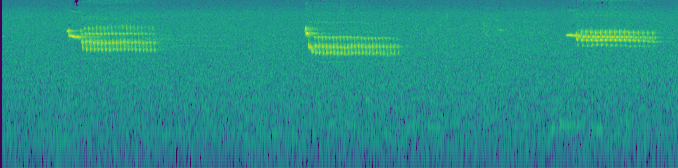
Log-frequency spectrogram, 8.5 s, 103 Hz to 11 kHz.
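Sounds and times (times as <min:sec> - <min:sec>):
Japanese robin singing: 0:00.8 - 0:02.2, 0:03.8 - 0:05.4, 0:06.0 - 0:08.3.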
